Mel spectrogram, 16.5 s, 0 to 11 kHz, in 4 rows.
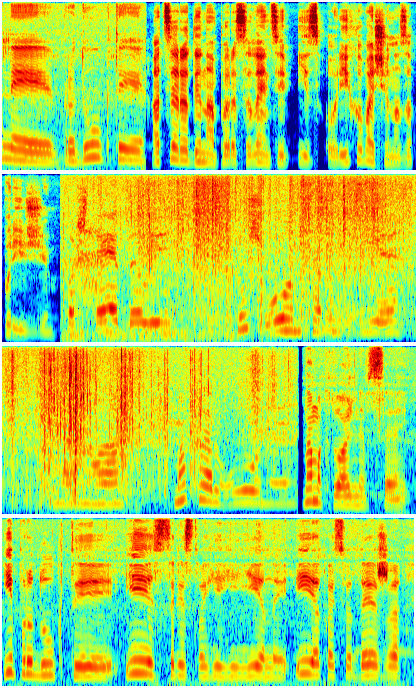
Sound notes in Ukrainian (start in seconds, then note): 5.0 Дивляться продукти. Шурхіт пакетів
